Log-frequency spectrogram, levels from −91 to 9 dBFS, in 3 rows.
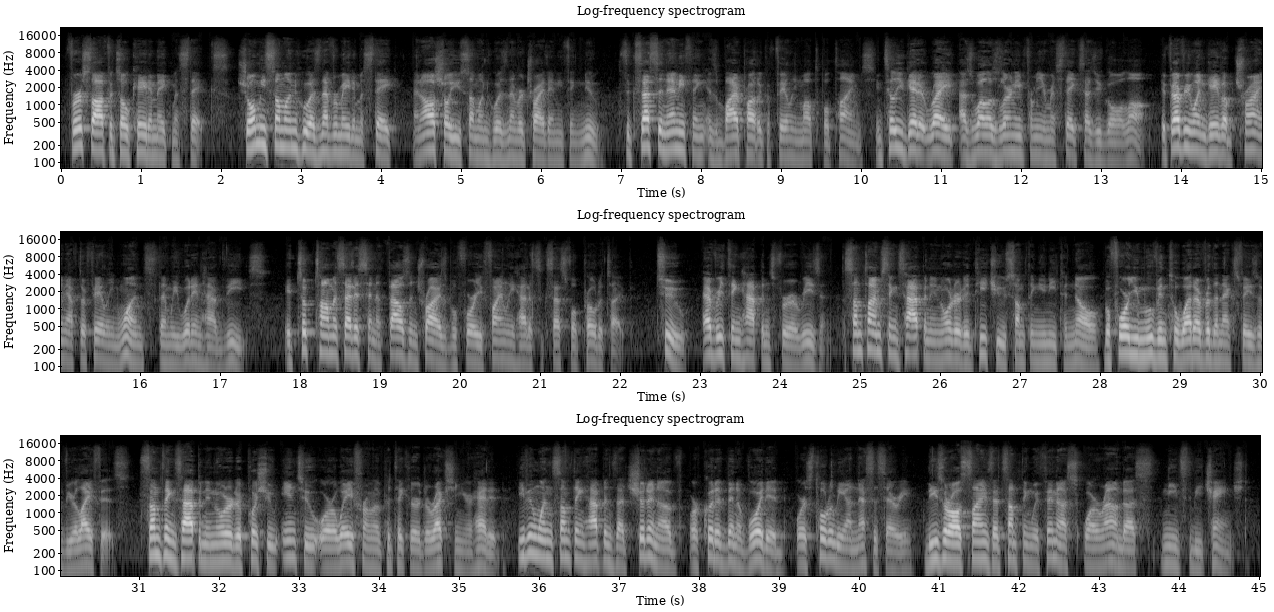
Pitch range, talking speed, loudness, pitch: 125-160 Hz, 210 wpm, -25 LUFS, 135 Hz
